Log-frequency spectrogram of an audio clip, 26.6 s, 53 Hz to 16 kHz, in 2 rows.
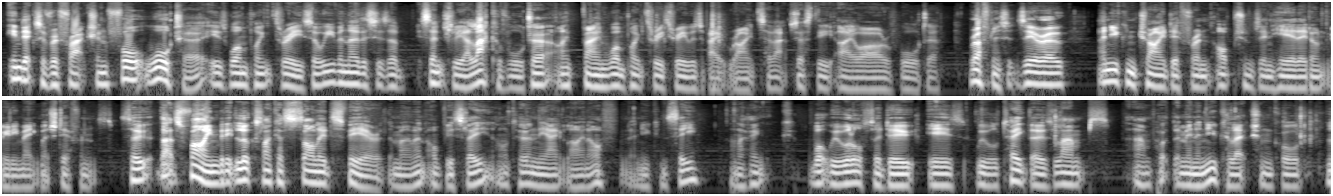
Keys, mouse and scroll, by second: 0.0-1.5 scroll up 1, 2.6 click, 5.7 KP_1, 5.9 KP_Decimal, 6.4 KP_3, 7.2 KP_Enter, 11.1 click, 18.4 click, 20.5 click, 23.0 ctrl+click, 26.2 typing.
